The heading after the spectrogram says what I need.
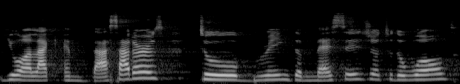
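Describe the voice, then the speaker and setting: A woman hosts an interview show with a Haitian accent. She speaks at a middling pitch in halting phrases, and the sound rings with long hall reverb. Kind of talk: broadcast interview. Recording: very echoey hall.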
